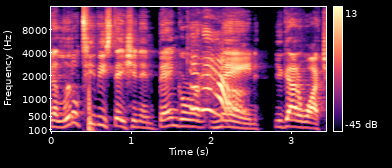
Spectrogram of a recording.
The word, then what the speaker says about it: Bangor: There's a certain sensitivity about how you pronounce the name of this city. Yeah, it's Bangor. All right. Bangor. And for the longest time, I thought it was Bangor.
